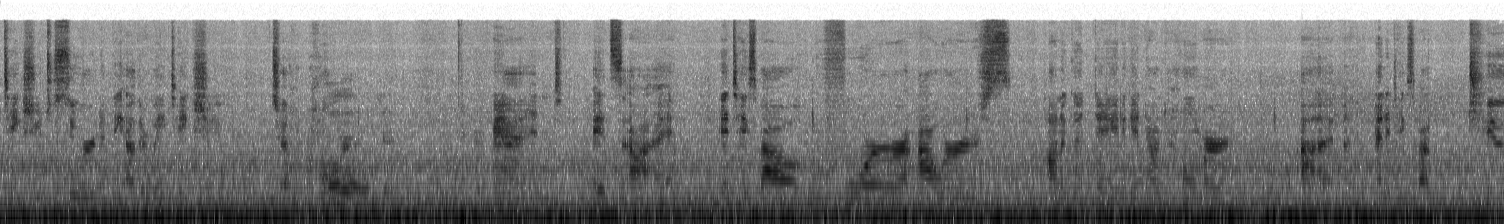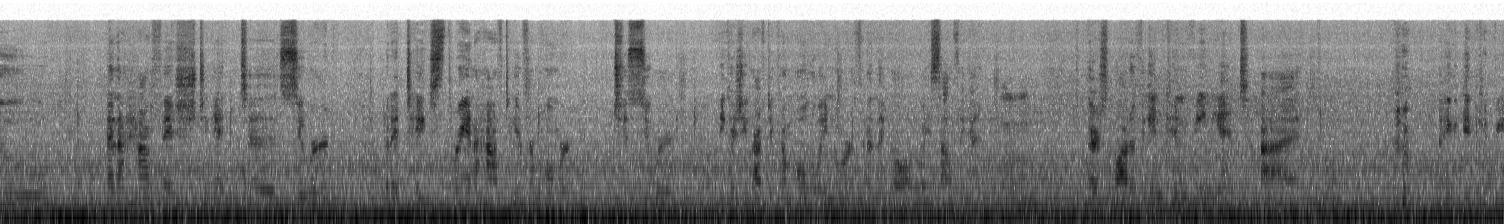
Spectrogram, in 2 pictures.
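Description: Steady road and engine rumble inside the cab of a Chevrolet van cruising on a wet highway, with faint talking over it.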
